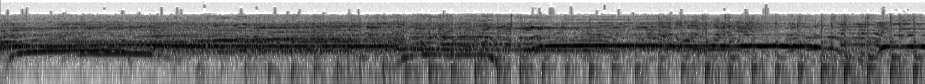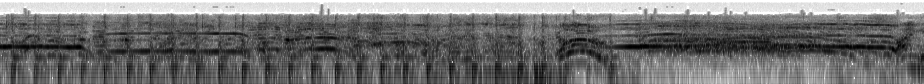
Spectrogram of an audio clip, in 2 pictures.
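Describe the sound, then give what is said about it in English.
A big crowd in a park cheers and whoops loudly for about eighteen seconds as a speaker comes up to address it, many voices yelling and hollering over one another in a sustained roar with rising shouts scattered throughout. “who just wants to address the crowd for a minute.”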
